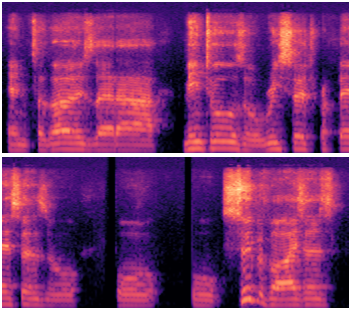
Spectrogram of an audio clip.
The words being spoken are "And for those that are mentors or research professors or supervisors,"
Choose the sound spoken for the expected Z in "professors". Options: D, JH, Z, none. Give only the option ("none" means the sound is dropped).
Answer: Z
